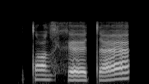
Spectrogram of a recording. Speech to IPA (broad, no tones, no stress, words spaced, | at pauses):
tˤɑ̃zxɛtæ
